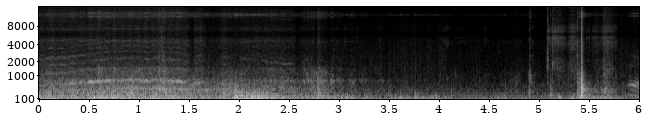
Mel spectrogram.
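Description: Electric motor of a Traxxas Slash RC truck whining, rising then falling in pitch, over a loud rumble of tyres and chassis on asphalt, picked up through a camera taped onto the truck's body. The sound drops off after about three seconds, and there is one sharp knock near the end.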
